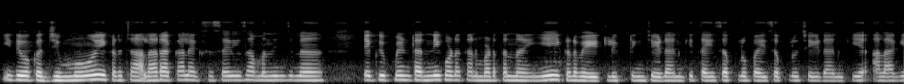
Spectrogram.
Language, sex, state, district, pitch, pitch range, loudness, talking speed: Telugu, female, Andhra Pradesh, Sri Satya Sai, 190 Hz, 185-200 Hz, -16 LUFS, 140 wpm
